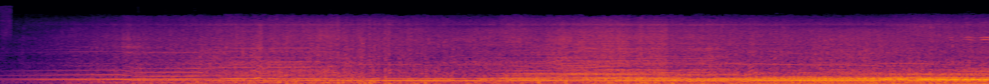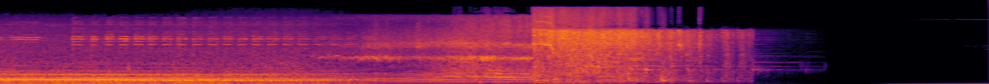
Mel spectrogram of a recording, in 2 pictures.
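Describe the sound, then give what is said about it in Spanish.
A car engine roars and climbs in pitch as it speeds up without slowing for a curve, then tires screech and a sharp, loud crash hits before everything cuts to sudden silence. “cuando de repente, quien iba adelante, por no bajar la velocidad en una curva, se estrelló.”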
